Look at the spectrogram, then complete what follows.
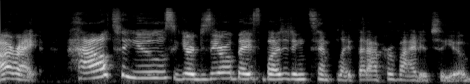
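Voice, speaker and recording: A woman's high-pitched voice at a moderate pace, with ordinary pitch variation and a dry, close sound free of echo. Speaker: personal finance coach. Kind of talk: webinar tutorial. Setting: live webinar.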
